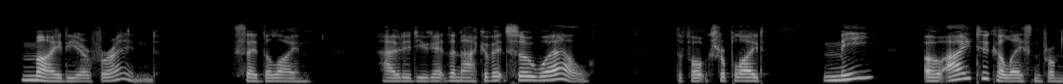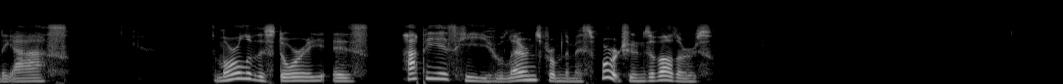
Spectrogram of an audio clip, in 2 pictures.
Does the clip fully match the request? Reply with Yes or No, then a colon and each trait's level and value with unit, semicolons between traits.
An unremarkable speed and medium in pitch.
No: slow, 105 wpm; medium, 165 Hz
